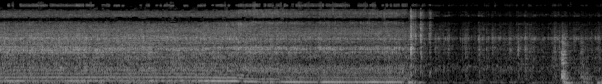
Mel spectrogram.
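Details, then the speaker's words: HPI MT2 nitro RC engine during carburetor tuning, richened at the bottom end: it idles at one speed, then drops to a second, lower idle before cutting out. A mistuned carburetor gives this two-stage idle, later fixed by leaning the bottom and richening the top. "you could hear it's two different stages now you can clearly hear the two-stage idle going on"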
